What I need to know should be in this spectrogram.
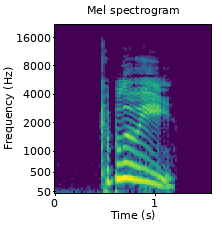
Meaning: A failure, meltdown; or explosion; a splat or splash
- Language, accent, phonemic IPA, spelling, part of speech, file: English, US, /kəˈbluːi/, kablooie, interjection, En-us-kablooie.ogg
